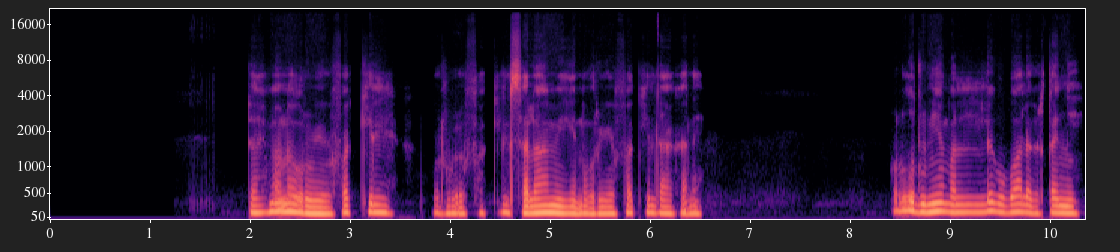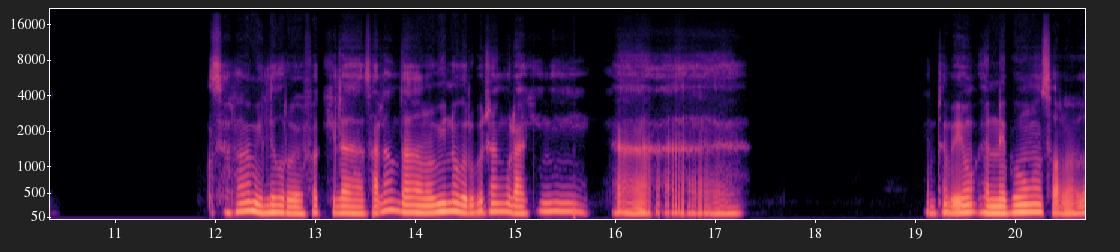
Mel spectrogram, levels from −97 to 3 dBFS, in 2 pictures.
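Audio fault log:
15.59 s, repeated buffer: a tiny slice of about 1.45 ms, which fits a 64-sample buffer, plays three extra times when new audio arrives late. The repeats are too short to stutter, so it comes across as a brief click or buzz, with essentially nothing lost.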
